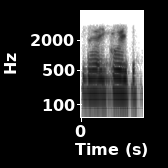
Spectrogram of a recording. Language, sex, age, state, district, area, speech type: Manipuri, female, 45-60, Manipur, Imphal East, rural, conversation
